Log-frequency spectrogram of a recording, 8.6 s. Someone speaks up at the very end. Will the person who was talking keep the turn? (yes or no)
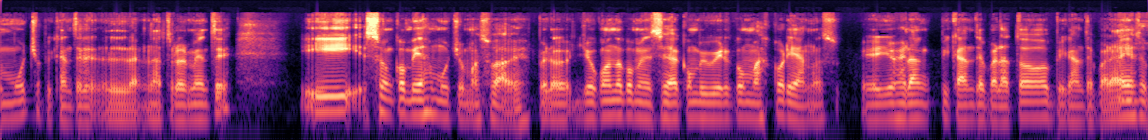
yes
